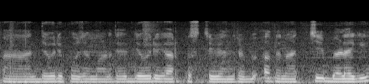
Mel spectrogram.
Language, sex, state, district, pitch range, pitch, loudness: Kannada, male, Karnataka, Raichur, 125-130 Hz, 125 Hz, -15 LUFS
